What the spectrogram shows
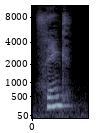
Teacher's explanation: ici c'est un TH sourd c'est-à-dire on va pas mobiliser les cordes vocales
